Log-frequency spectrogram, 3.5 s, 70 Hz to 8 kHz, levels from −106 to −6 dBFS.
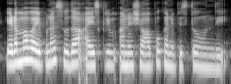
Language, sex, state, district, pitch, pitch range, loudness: Telugu, female, Telangana, Hyderabad, 210 Hz, 195-225 Hz, -18 LUFS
